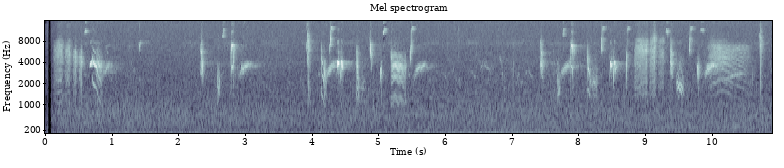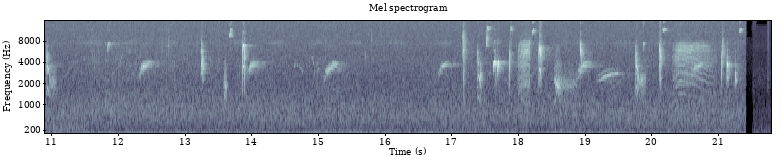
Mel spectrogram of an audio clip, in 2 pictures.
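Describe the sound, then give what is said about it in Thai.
Outdoor park ambience filled with many birds chirping and tweeting, short bright calls scattered throughout over a steady low background hum of open air, with no one speaking. “เพราะฉะนั้นต้องพาไปผ่านเสียงถ้าคุณผู้ฟังพร้อมแล้ว แม่แจงกับแม่ปลาก็พร้อมเหมือนกันไปสวนสาธารณะกันค่ะ”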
